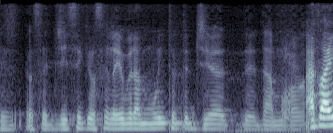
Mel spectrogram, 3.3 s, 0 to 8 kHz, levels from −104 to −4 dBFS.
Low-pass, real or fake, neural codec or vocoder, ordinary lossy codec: 7.2 kHz; fake; codec, 16 kHz, 1.1 kbps, Voila-Tokenizer; none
